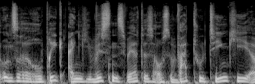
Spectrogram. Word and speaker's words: Watutinki: Ich habe aber mittlerweile gelernt, es heißt Watutinki. Ja. ja. Die Betonung liegt auf dem, auf dem ersten Block.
